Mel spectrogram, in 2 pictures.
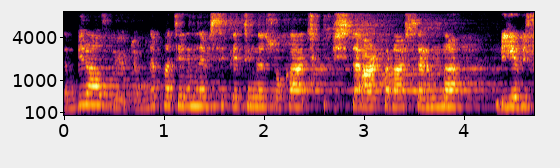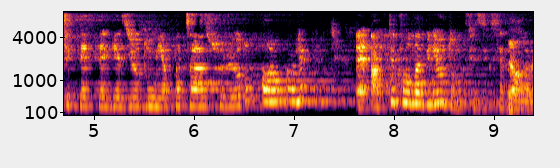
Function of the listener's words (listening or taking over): taking over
